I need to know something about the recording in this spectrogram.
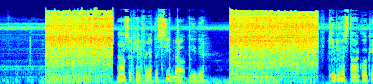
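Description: A cordless ratchet whirs in short bursts, loosening bolts.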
